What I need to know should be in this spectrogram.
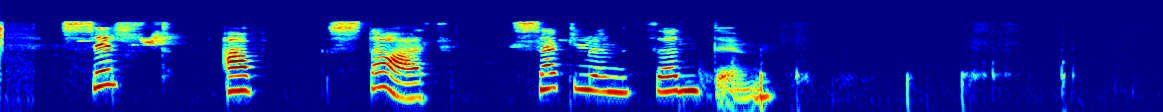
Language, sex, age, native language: Icelandic, female, 8, Icelandic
